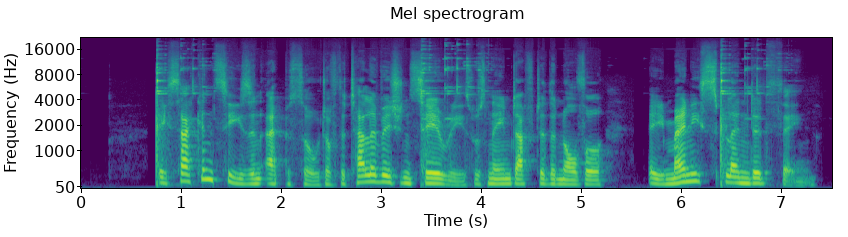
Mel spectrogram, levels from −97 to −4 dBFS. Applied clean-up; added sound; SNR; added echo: none; Shatter; 14 dB; none.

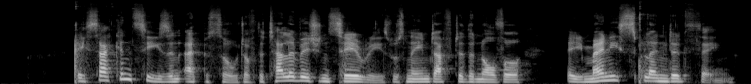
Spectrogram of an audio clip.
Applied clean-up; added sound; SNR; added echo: neural mask model Resemble Enhance denoiser.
